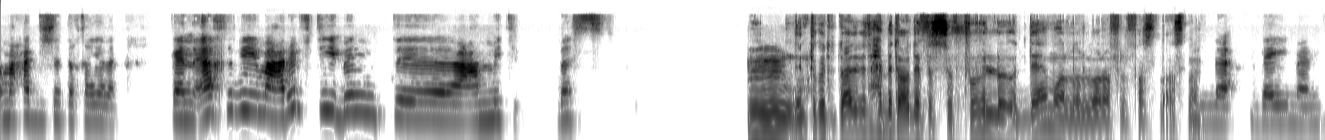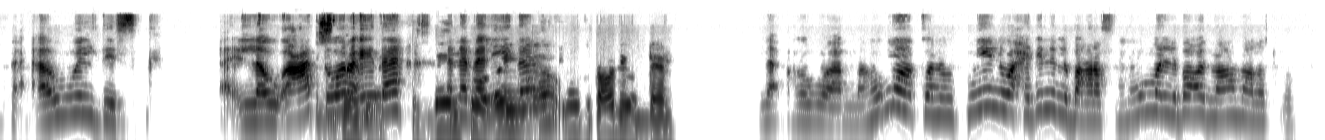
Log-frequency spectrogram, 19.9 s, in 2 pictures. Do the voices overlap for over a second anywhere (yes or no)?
yes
